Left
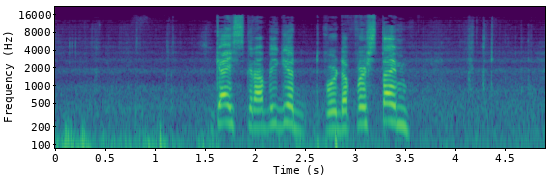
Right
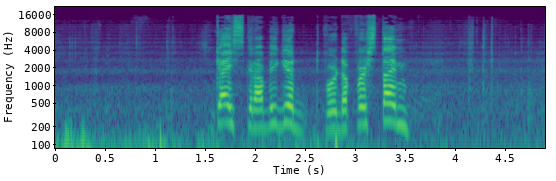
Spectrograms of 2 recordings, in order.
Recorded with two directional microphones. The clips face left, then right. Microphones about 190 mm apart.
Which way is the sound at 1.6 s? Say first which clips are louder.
Even; 10° right (ahead or behind).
